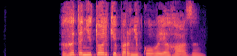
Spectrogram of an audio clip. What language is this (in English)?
Belarusian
